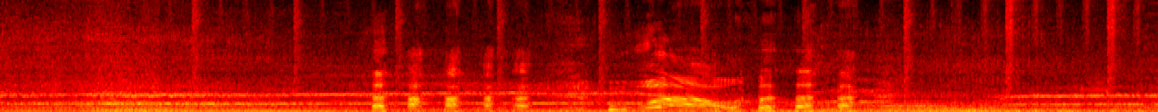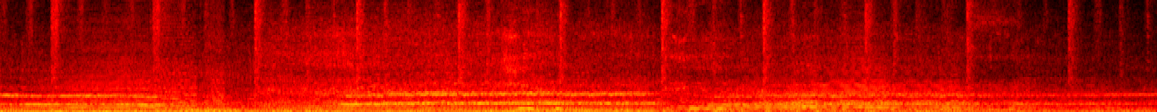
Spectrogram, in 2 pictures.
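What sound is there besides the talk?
cartoon car driving and skidding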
